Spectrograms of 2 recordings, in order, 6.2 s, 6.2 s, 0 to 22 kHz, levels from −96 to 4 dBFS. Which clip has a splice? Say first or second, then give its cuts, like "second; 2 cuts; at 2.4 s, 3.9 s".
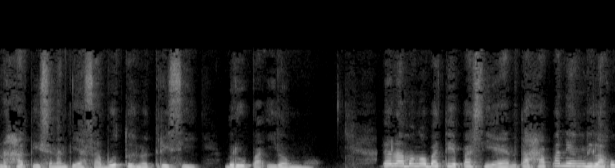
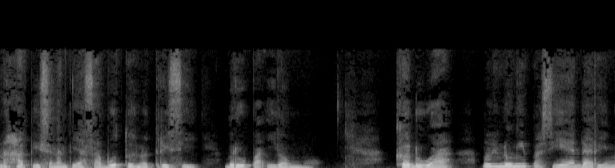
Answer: first; 1 cut; at 3.8 s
